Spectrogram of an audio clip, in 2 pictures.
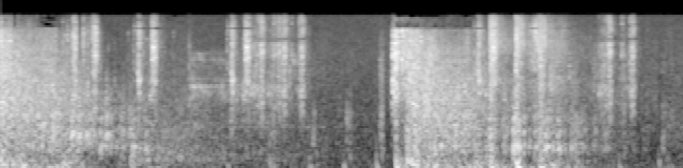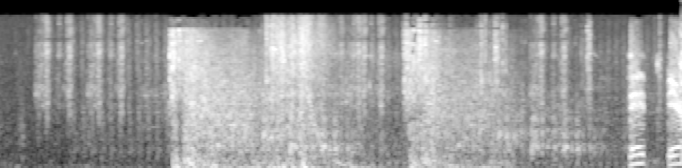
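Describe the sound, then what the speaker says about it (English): Rockets fired in rapid succession in a Fortnite match burst as loud, dense volleys of blasts, with sharp onsets and sustained roaring gunfire-like bursts in waves. "this guy's spamming rockets."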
